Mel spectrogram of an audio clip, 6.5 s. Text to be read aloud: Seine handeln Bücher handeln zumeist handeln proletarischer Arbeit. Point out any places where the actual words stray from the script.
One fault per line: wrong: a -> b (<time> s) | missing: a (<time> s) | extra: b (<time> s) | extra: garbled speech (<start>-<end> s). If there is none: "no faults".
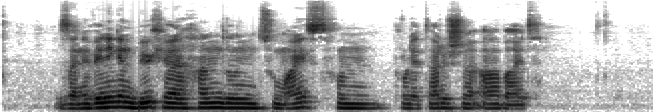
wrong: handeln -> wenigen (0.9 s)
wrong: handeln -> von (3.3 s)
